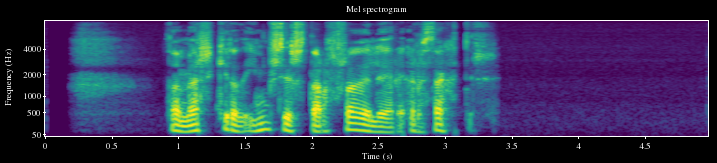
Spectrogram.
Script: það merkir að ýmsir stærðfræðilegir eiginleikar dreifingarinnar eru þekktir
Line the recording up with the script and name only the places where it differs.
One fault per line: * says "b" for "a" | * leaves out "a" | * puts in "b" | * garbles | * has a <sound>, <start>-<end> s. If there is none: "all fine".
* leaves out "eiginleikar dreifingarinnar"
